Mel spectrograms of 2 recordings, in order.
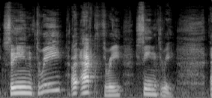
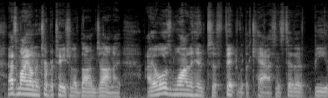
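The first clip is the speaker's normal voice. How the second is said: ordinary talk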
